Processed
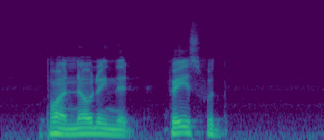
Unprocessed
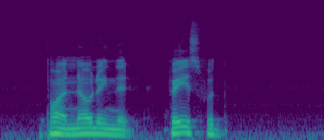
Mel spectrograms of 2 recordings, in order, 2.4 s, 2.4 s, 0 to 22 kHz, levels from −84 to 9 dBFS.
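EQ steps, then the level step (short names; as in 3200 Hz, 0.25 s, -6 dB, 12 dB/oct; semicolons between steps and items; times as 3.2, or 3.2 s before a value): low shelf 160 Hz -6.5 dB; high shelf 6200 Hz -9.5 dB; +4.0 dB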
